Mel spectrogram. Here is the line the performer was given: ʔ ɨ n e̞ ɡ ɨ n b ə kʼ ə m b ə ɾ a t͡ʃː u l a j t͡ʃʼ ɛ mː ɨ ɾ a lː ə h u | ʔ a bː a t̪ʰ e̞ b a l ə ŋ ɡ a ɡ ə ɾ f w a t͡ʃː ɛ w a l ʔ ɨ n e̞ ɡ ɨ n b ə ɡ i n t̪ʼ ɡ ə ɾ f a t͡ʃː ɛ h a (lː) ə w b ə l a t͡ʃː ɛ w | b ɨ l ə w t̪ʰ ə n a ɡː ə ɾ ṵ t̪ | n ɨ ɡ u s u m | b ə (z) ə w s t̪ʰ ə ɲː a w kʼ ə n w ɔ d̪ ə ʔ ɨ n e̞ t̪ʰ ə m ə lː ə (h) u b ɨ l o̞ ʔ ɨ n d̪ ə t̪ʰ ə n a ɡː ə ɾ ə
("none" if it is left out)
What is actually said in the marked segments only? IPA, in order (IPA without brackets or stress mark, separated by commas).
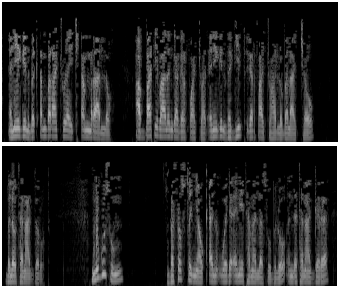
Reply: lː, s, s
